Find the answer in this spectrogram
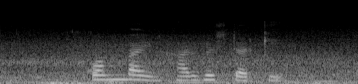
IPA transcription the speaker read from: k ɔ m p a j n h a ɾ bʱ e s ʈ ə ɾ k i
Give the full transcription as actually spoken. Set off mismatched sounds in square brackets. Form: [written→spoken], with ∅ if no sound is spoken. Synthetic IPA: k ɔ m [p→b] a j n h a ɾ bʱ e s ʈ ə ɾ k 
